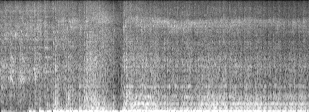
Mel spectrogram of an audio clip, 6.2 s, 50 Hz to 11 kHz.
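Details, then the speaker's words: Newly built high-compression Honda K-series in a Nissan S13 just after first start, oil pressure confirmed; loud, choppy open-header idle, steady low rumble without knocks or ticks, likened to a drag racer; healthy. "oh sounds like one of them drag RAC that's kind of cool it is"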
